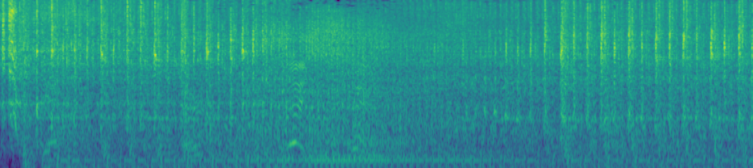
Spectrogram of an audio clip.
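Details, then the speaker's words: Military diesel Kawasaki KLR motorcycle after fuel priming and timing: rapid, steady diesel chug at light throttle, no misfire or stumble, little smoke; running clean, normal. "not smoking very much it's running pretty clean so right now I think it's running pretty decent"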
